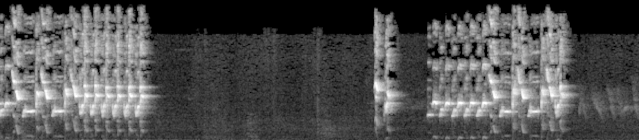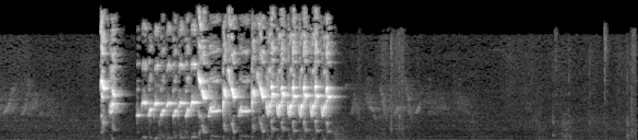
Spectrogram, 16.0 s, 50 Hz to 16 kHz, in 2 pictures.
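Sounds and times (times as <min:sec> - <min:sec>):
canary song with trilled notes: 0:00.0 - 0:02.1, 0:04.6 - 0:14.6.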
